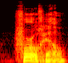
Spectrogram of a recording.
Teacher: know that in words of three or more syllables like forel the stress falls on the last syllable but one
